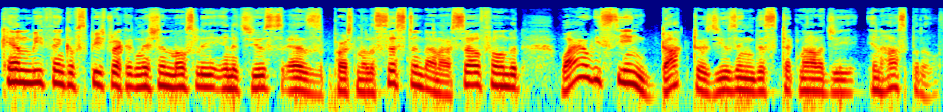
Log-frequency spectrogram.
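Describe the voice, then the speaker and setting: Somewhat breathy, a man talks at a moderate pace with lively intonation and hardly any pauses. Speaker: radio talk show host. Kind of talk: radio interview and call-in show. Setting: radio studio.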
